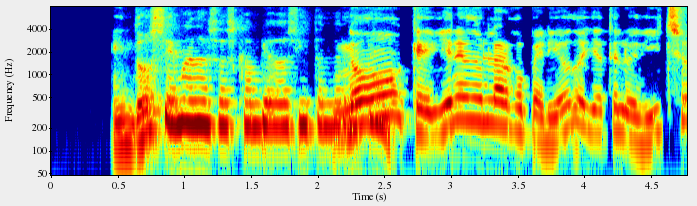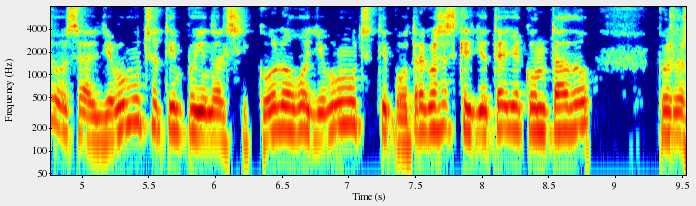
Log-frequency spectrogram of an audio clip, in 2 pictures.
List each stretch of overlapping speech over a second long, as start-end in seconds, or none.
none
